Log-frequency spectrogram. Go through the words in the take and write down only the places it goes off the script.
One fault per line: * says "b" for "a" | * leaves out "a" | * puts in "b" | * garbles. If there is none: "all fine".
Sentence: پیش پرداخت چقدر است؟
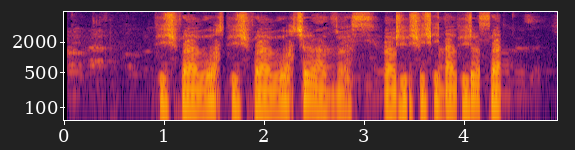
* puts in "پیش پرداخت"
* garbles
